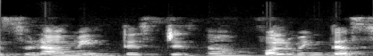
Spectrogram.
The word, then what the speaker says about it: tsunami: So appeal for donations following the tsunami disaster, and here T is silent in tsunami.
